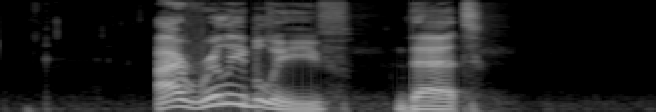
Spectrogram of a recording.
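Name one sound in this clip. A middle-aged man speaks loudly and with animation close to a microphone.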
